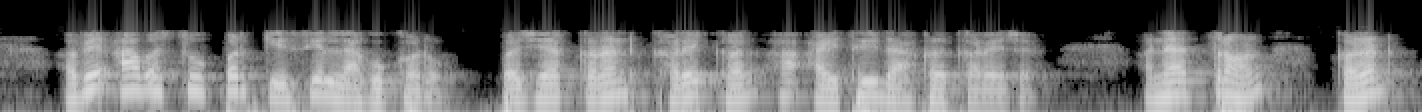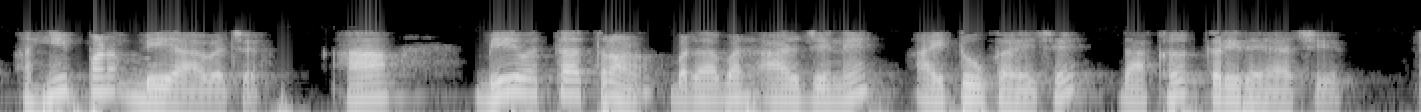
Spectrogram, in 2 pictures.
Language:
Gujarati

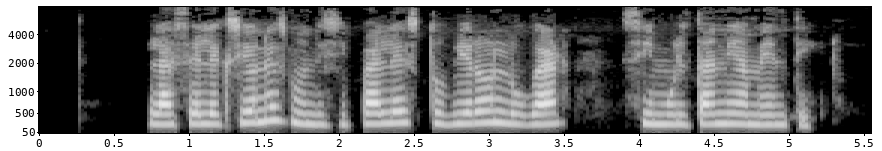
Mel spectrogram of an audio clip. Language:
Spanish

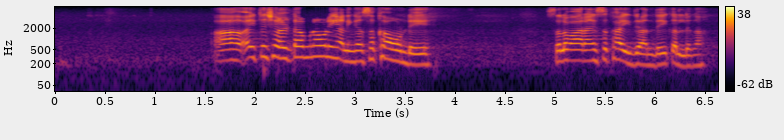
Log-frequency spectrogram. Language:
Punjabi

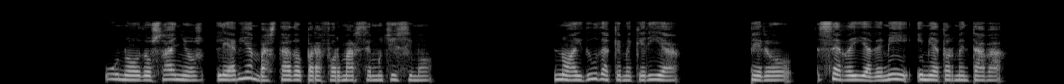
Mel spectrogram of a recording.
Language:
Spanish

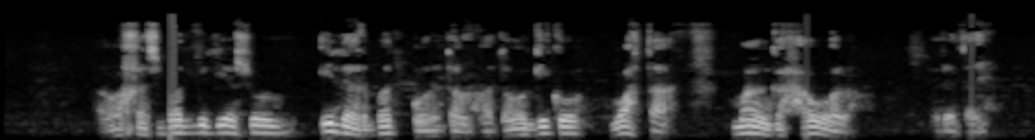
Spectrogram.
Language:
Khowar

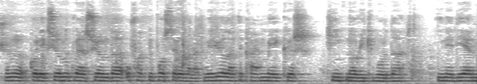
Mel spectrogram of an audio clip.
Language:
Turkish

